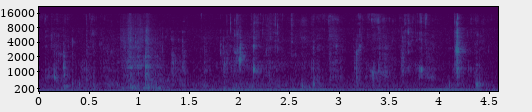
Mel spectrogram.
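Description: Faint chewing of crispy fried chicken tenders, with small crunches and mouth clicks scattered through, over a low steady hum.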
